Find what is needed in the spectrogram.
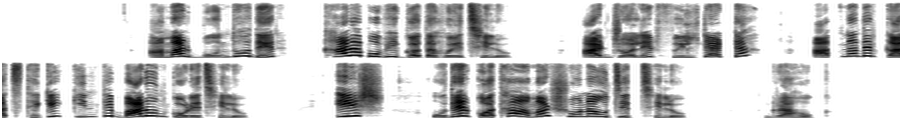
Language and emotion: Bengali, disgusted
